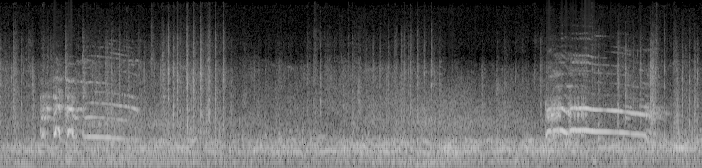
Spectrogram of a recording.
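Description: A duck gives drawn-out calls nearby.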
